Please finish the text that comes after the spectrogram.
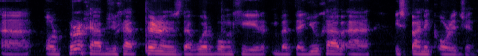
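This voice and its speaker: A man with a Spanish-speaking Latin American accent, a real estate agent guest telling a story in an animated podcast interview. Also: mid-range voice, moderate pace. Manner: animated, retells conversations with emphasis.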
